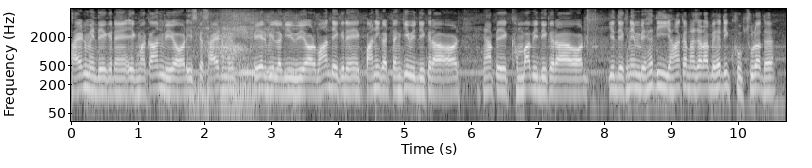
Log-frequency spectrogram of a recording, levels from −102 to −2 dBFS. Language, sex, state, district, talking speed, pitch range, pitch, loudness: Hindi, male, Bihar, Gaya, 250 wpm, 140-160 Hz, 150 Hz, -17 LUFS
